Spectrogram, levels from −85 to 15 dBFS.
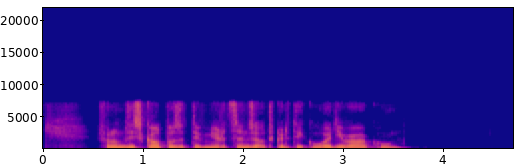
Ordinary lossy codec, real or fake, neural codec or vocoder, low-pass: MP3, 64 kbps; fake; codec, 16 kHz, 1 kbps, X-Codec, HuBERT features, trained on LibriSpeech; 7.2 kHz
